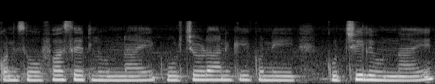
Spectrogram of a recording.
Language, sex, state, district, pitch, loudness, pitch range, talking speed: Telugu, female, Telangana, Mahabubabad, 200 Hz, -15 LUFS, 195-210 Hz, 85 wpm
